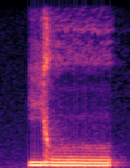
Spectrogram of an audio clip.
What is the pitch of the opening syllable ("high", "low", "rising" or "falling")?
high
